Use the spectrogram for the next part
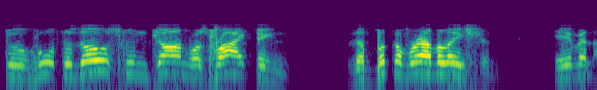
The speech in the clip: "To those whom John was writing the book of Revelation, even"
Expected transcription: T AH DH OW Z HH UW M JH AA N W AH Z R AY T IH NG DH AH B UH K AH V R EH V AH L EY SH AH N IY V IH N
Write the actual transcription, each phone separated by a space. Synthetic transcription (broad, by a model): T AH DH OW Z HH UW M JH AA N W AH Z R AY T IH NG DH AH B UH K AH V R EH V AH L EY SH AH N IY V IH N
